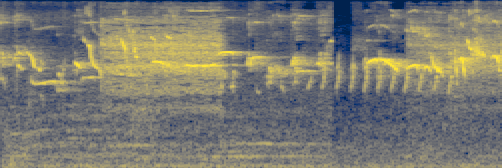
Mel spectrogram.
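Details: Oriental magpie-robin pair, male and female, singing: bright whistled notes and a harsh buzzy burst, a brief pause, then a quick run of clipped repeated ticking notes leading into more high warbling.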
